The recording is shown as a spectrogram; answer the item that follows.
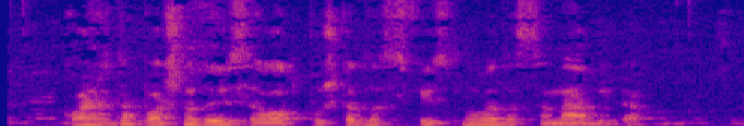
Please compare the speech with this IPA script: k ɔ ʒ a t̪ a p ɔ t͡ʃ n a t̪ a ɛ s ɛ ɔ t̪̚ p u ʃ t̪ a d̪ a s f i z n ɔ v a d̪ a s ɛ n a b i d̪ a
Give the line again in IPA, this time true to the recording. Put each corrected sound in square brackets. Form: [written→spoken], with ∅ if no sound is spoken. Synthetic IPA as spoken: k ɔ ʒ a t̪ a p ɔ t͡ʃ n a [t̪→d̪] a [ɛ→i] s ɛ ɔ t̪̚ p u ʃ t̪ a d̪ a s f i [z→s] n [ɔ→u] v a d̪ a s ɛ n a b i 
